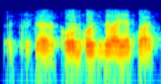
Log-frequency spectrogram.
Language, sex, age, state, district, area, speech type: Hindi, male, 18-30, Rajasthan, Bharatpur, rural, conversation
